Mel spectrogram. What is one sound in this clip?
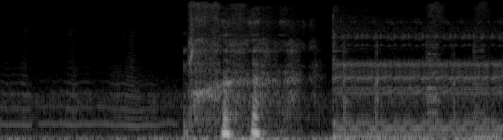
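A whoopee cushion lets out a loud raspberry noise.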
